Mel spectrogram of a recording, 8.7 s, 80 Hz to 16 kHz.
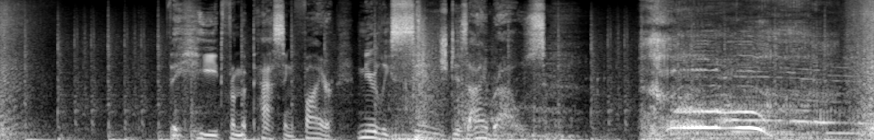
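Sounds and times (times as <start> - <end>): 
speech: 1.7 - 5.8, 6.4 - 8.0
dinosaur roar: 4.6 - 8.7.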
